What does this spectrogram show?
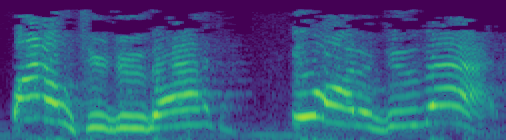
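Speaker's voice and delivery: pushy, critical nagging; negative tone. Shown as a demonstration. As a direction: scold as if they should know better. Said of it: "We use negative tones".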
